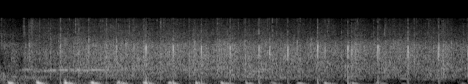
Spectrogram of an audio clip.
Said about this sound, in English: Clap for Jesus.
